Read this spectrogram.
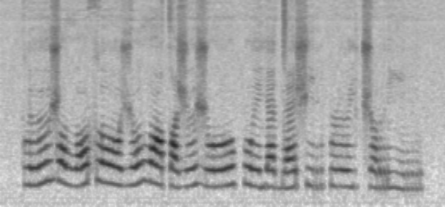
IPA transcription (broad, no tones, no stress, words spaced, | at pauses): klɵːʒœ ðˤɵ flɔːʒy ðˤœo̯tˤoʒɵ ʒoːpoe̯ jædæʃir pɹɵːjt͡ʃɔrir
